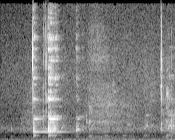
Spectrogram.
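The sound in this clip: Dark wheat beer bottle being opened, with a few sharp glassy clinks and a small pop-like click that stand out faintly against a low, steady background hum.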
